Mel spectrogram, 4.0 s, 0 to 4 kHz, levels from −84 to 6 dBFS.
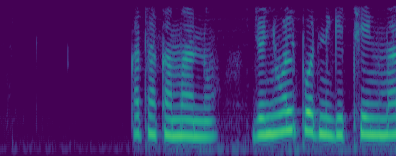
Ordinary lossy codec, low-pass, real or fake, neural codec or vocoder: none; 3.6 kHz; fake; vocoder, 24 kHz, 100 mel bands, Vocos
